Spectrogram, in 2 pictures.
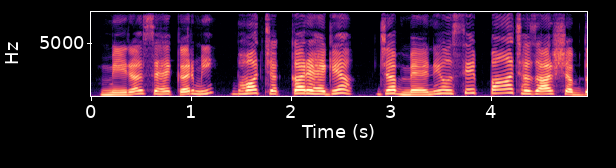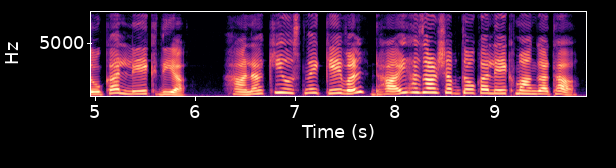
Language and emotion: Hindi, surprised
